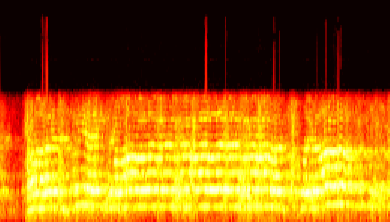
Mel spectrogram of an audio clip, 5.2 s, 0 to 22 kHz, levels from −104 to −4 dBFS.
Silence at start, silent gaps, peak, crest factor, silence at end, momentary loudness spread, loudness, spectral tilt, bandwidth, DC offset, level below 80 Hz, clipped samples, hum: 0 s; none; 0 dBFS; 12 dB; 0 s; 6 LU; -12 LUFS; -7.5 dB/octave; 4 kHz; under 0.1%; -52 dBFS; under 0.1%; none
